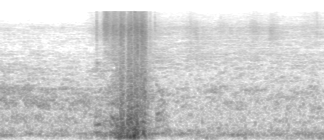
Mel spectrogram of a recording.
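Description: A short celebratory chime plays.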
